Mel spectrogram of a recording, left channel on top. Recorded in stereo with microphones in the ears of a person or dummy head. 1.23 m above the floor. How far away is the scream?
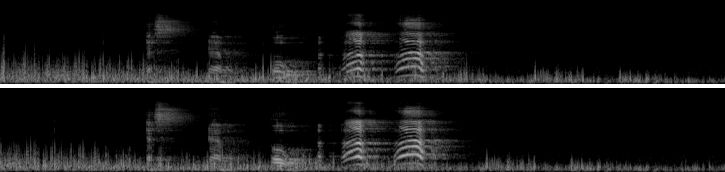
About 1.2 m.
